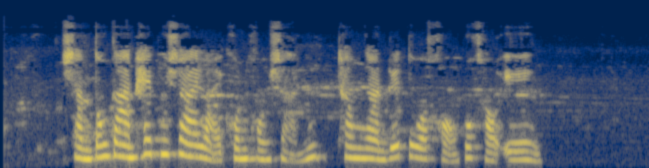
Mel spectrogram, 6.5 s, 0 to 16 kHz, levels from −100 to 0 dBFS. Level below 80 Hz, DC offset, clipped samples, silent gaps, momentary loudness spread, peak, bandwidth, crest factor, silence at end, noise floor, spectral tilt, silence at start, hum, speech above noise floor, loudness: -62 dBFS; under 0.1%; under 0.1%; none; 10 LU; 0 dBFS; 10 kHz; 16 dB; 1.1 s; -63 dBFS; -4 dB/octave; 0.2 s; none; 47 dB; -15 LUFS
